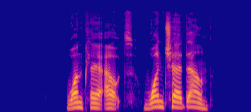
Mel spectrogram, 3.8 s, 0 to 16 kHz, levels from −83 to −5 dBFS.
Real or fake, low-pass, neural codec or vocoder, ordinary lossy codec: real; 10.8 kHz; none; none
